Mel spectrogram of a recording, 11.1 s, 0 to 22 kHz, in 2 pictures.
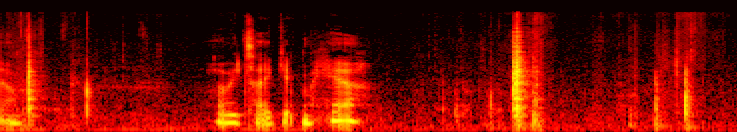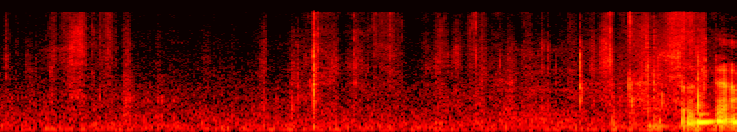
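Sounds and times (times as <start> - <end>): paper rustling: 4.7 - 6.8, 7.4 - 11.0.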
